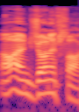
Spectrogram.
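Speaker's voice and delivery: clumsy, bad put-on British accent. Co-host introducing himself by name in a bad put-on British accent. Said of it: "one of their British accents is much better than the other one".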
